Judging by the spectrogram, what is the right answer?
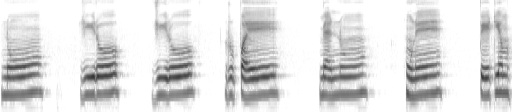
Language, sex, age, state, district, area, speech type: Punjabi, female, 60+, Punjab, Fazilka, rural, read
